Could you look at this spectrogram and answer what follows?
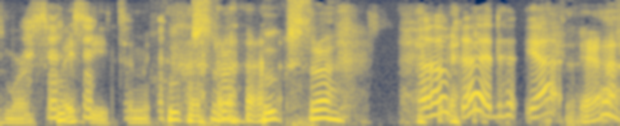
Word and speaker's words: Hoekstra: Hoekstra. Hoekstra. Yeah. I mean, I think you should go for the Dutch. That sounds more spicy to me. Hoekstra?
